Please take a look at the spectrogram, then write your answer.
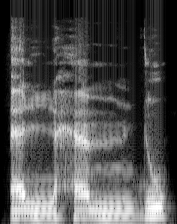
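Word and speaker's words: الحمد: On n'entend pas le lam. On entend, les gens disent alhamdu, alhamdu. Il faut bien prononcer le lam, comme on a vu, qamari. Alhamdu.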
